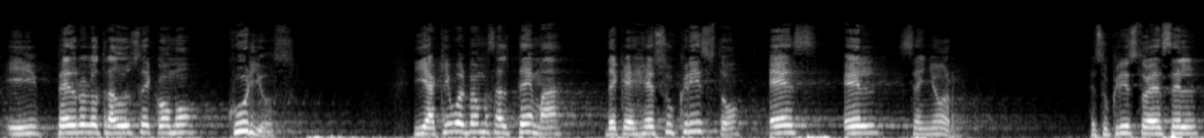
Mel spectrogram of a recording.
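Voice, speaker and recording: A man's voice: sits high, a little mellow. A man with a Costa Rican accent, a pastor giving a Bible study to his congregation in an explanatory teaching manner. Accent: Costa Rican Spanish. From Costa Rica. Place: church hall. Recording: echoey church hall, faint noise.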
